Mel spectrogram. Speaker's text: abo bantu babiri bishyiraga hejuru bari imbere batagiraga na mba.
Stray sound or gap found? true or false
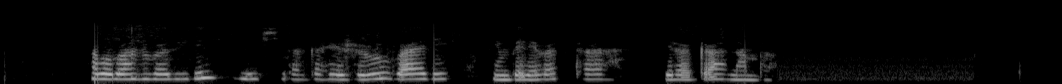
false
